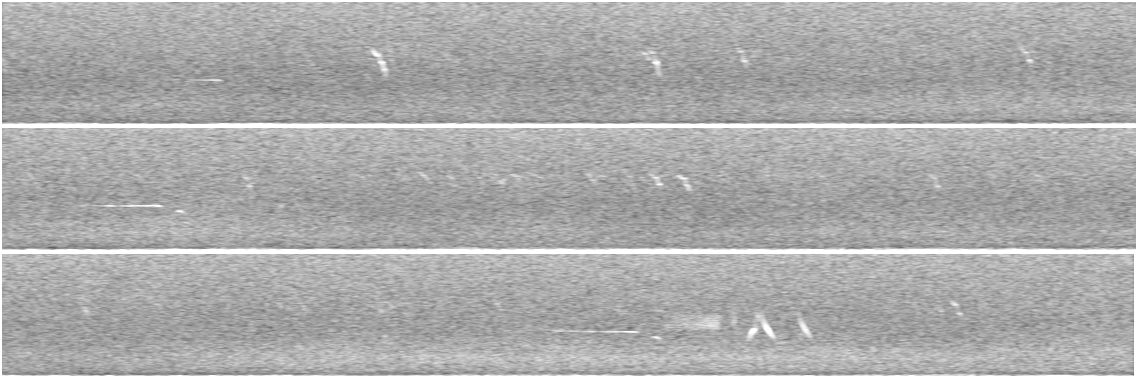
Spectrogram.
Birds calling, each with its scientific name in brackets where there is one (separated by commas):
American Pipit (Anthus rubescens), White-crowned Sparrow (Zonotrichia leucophrys)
